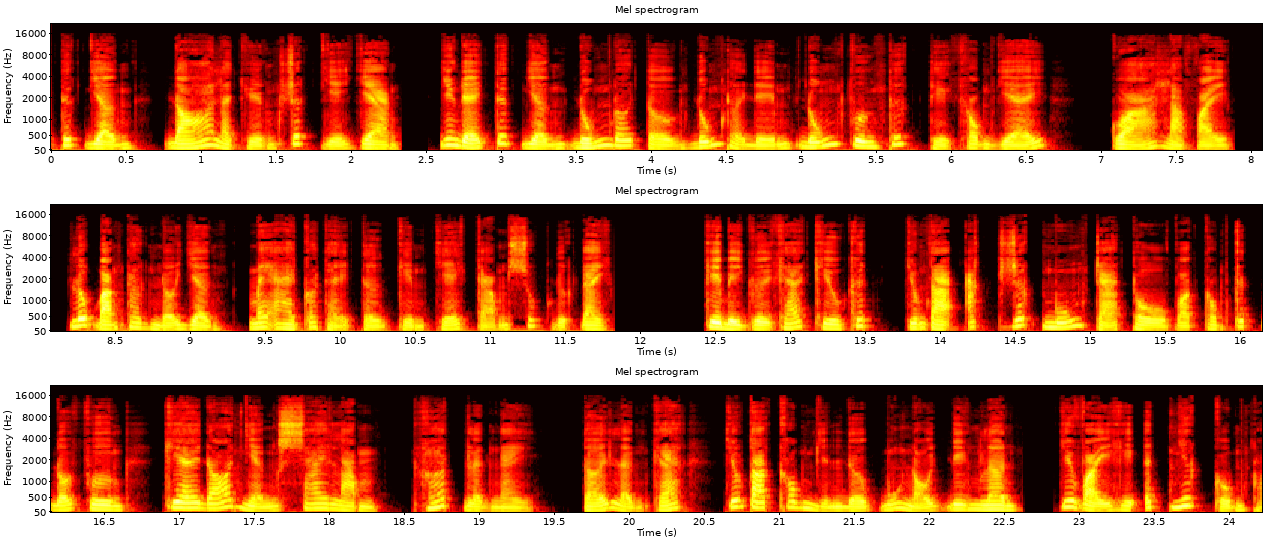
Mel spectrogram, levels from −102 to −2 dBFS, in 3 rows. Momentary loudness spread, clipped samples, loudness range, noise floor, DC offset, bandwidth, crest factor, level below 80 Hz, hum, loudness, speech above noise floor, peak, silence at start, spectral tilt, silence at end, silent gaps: 9 LU; under 0.1%; 3 LU; under -90 dBFS; under 0.1%; 14.5 kHz; 22 dB; -50 dBFS; none; -22 LUFS; over 69 dB; 0 dBFS; 0.05 s; -6.5 dB/octave; 0 s; 2.34-2.51 s, 6.86-7.06 s, 7.89-8.17 s, 11.83-12.42 s, 13.72-13.76 s, 19.60-19.69 s, 22.63-22.82 s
